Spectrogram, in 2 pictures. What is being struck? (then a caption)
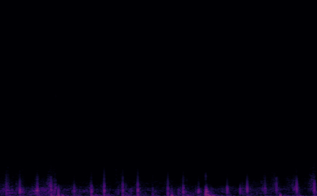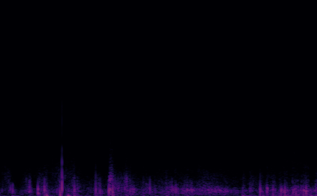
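Ridged silicone pad. Long grey nails tap and scratch rapidly with both hands over the concentric ridges of a black silicone pad. The result is a fast, steady stream of short, dry, muffled taps mixed with soft scratching, with weight in the low and middle range and almost no bright top end.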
